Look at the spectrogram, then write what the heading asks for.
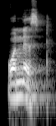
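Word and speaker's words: honest: ऑनेस्ट मान ये उच्चारणटा केमी आसूँ भावेल साउंड आसो ऑनेस्ट ओ भावेल साउंड आस ठीक अच्छे।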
